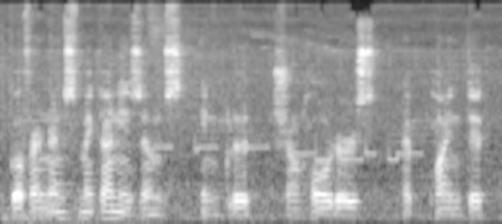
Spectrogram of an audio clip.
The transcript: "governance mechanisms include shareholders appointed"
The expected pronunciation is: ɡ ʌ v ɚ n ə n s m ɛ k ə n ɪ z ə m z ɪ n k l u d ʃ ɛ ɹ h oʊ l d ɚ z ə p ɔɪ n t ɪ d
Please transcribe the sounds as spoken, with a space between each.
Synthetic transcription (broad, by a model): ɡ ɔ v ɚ n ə n s m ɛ k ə n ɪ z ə m s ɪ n k l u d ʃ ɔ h oʊ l d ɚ s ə p ɔɪ n t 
